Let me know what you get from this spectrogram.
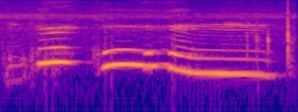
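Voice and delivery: very high, loud, slow drawn-out crowing; rooster crow imitation. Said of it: "सांग एकदा ओरड मोठ्यान".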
